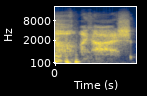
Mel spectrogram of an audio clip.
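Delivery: breathy unvoiced whisper. Real, not acted. Caught out by the love triangle, whispering. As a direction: whisper it in embarrassment.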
